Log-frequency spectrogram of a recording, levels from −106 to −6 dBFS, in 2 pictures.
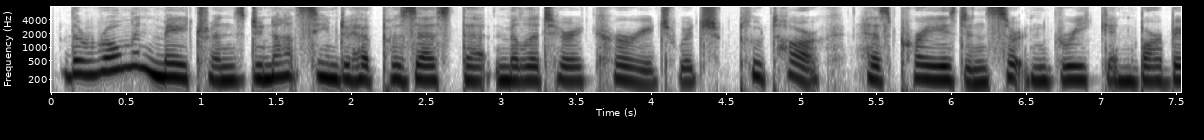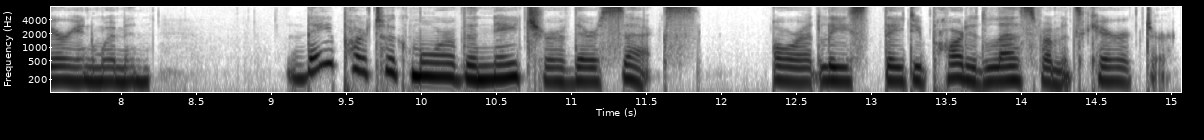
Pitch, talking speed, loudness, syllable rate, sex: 205 Hz, 160 wpm, -19 LUFS, 4.8 syllables/s, female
